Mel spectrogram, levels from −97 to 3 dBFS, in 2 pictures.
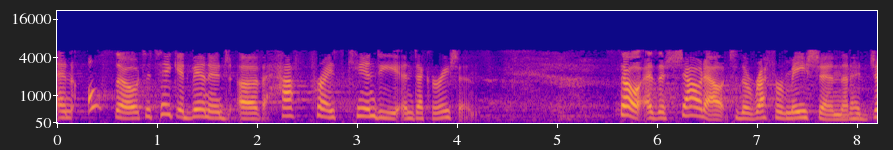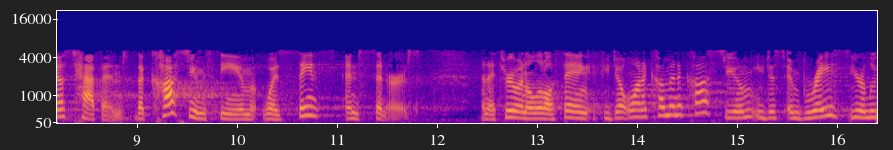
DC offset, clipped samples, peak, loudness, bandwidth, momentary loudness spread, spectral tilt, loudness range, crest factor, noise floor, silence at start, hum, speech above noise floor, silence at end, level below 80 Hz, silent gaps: under 0.1%; under 0.1%; -2 dBFS; -25 LUFS; 5.4 kHz; 15 LU; -2 dB/octave; 5 LU; 24 dB; -55 dBFS; 0 s; none; 29 dB; 0 s; -72 dBFS; none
